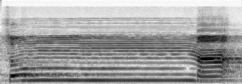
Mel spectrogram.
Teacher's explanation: اور اس کے بعد بتایا کہ گناہ کی مقدار 1 الف کے برابر ہے، 1 الف کے برابر ناک میں آواز کو روکیں گے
